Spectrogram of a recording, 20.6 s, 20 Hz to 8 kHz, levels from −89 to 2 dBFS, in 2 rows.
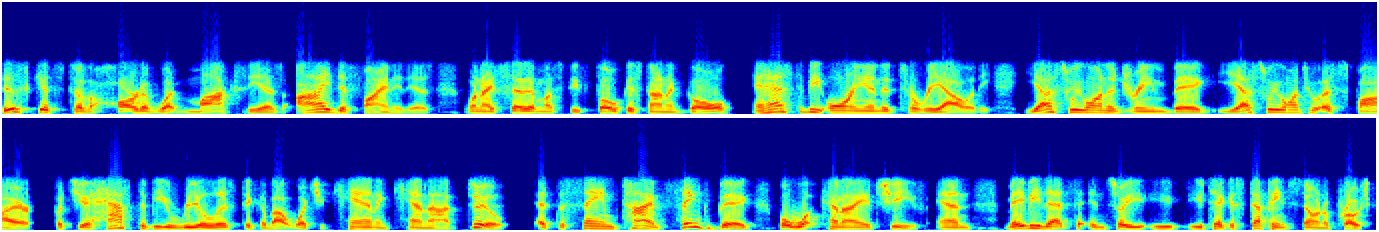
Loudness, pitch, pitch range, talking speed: -15 LUFS, 150 Hz, 130-180 Hz, 225 wpm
